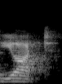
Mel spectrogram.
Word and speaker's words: yacht: a little Nursery kid Because the actual pronunciation is yacht all right we can't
